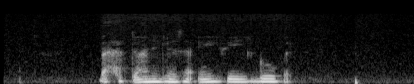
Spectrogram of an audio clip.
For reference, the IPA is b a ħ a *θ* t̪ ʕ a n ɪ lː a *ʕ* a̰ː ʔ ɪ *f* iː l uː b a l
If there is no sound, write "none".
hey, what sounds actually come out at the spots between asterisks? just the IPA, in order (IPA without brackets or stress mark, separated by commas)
θ, z, f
